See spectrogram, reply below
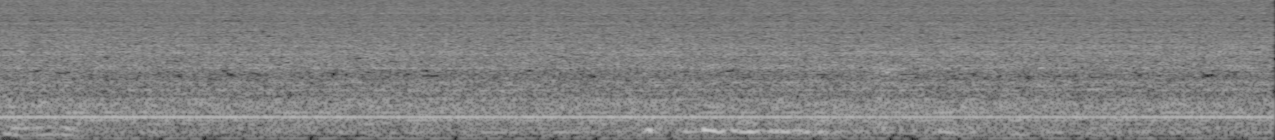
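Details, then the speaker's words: Benny nasal aspirator connected to a household vacuum cleaner and switched on to clear a small child's nose: steady loud vacuum motor roar with faint voices underneath. "semplicemente attaccato il tubo così e con un movimento accendiamo l'aspirapolvere facciamo vedere aspiriamo questo casino vai"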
